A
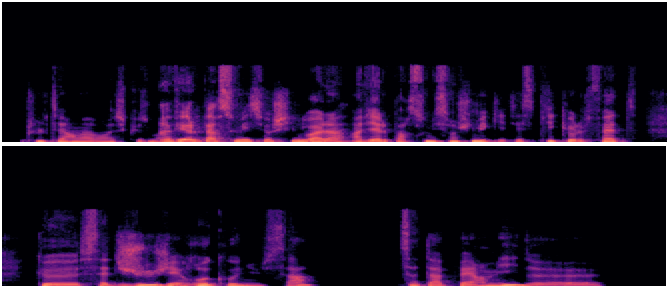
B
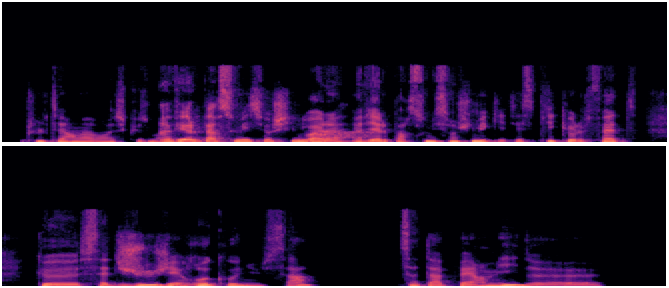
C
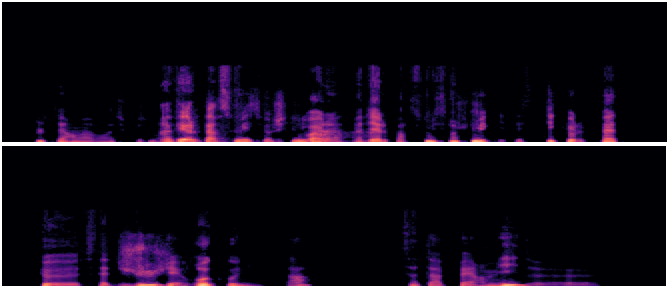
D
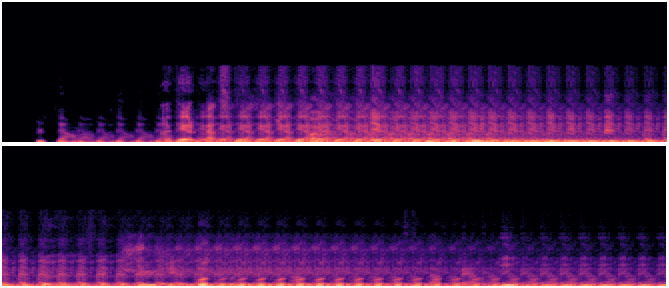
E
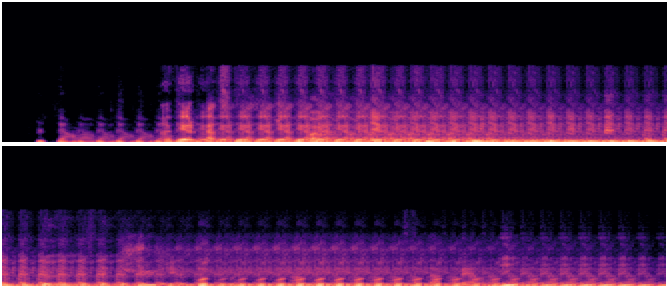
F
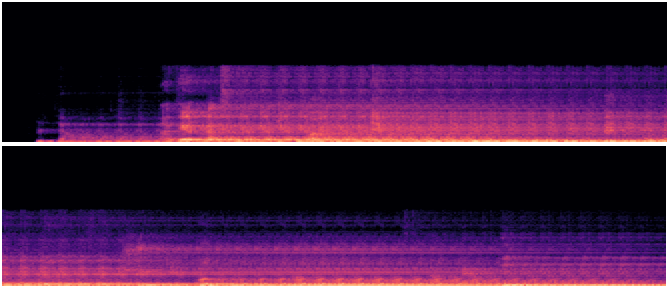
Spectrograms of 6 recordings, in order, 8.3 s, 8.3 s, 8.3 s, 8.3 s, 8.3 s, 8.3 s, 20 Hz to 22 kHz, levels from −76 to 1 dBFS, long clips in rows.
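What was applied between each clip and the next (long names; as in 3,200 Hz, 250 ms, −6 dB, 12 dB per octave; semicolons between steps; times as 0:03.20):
healed spectral selection 0:01.98–0:02.31, 750–1,700 Hz both
expander for the loud parts 2.5 to 1, over −41 dBFS; level +6.5 dB
echo that builds up and dies away 122 ms, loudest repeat 5, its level −7 dB; healed spectral selection 0:03.14–0:03.93, 380–1,300 Hz both; level +1.5 dB
automatic gain control gain up to 6 dB
feedback delay network reverb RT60 2.5 s, low-frequency decay 0.95×, high-frequency decay 0.9×, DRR −2 dB; level −1.5 dB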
